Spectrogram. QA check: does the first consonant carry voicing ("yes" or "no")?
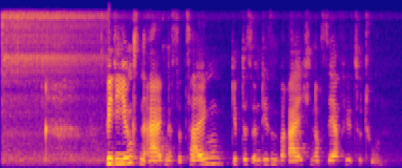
yes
